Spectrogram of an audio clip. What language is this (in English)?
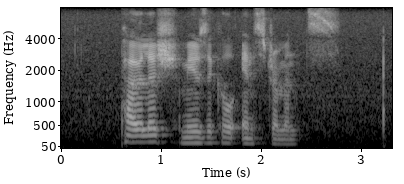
English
